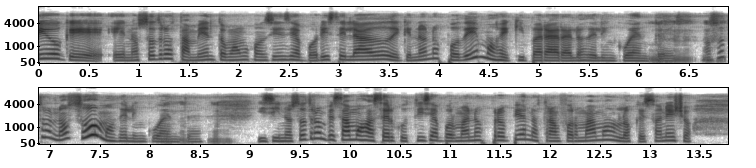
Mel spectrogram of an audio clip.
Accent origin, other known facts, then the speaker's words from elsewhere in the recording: Concordia, Entre Ríos, Argentina; Yo soy de Concordia, nací en Concordia, ¿me entendés?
